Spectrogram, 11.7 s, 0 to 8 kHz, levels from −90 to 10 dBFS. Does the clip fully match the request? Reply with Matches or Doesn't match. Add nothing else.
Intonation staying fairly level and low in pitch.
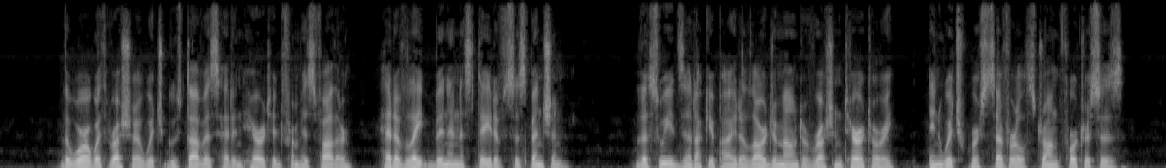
Matches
